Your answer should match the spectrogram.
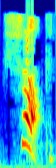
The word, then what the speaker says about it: short: 那么 short 这个词比较有意思啊它虽然是表示短的但是它的发音却是长的 all。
